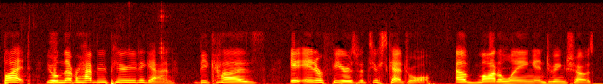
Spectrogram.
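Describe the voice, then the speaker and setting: A woman's voice: mid-range voice, brisk, clear, resonant tone, dry recording. Woman podcast co-host, playful banter, muffled dry recording. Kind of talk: casual chat.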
